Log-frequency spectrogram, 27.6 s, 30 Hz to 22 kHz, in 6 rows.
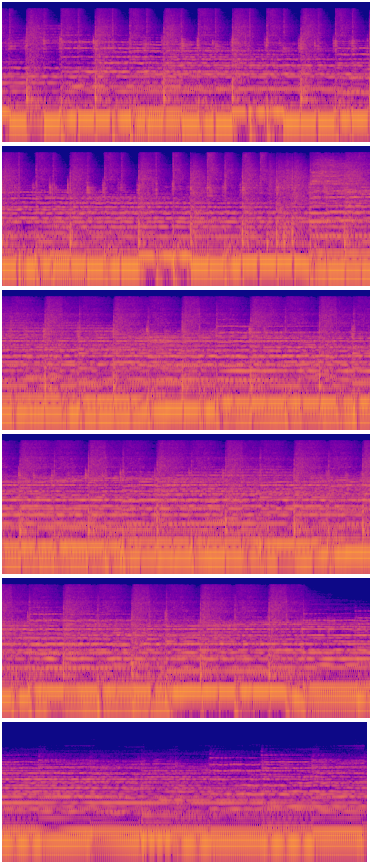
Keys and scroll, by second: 7.0-10.8 typing, 12.3-13.5 typing, 15.6-19.2 typing, 20.4-24.9 typing, 26.6-27.2 typing.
